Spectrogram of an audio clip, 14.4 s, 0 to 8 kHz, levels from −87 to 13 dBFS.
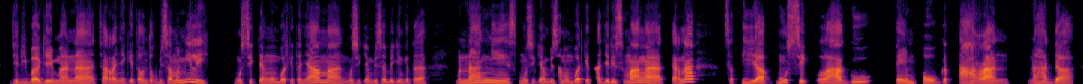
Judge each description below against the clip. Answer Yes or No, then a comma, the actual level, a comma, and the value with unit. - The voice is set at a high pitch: No, medium, 145 Hz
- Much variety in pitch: Yes, wide, 5.7 semitones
